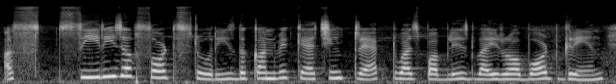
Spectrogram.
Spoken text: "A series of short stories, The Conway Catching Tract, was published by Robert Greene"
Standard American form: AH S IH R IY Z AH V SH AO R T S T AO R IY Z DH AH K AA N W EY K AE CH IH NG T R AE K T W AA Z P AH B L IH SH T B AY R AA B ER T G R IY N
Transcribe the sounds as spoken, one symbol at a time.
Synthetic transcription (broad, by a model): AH S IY R IY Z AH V S AO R T S T AO R IY Z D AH K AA N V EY K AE CH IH NG T R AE K T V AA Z P AH B L IH SH T B AY R AA B ER T G R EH N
